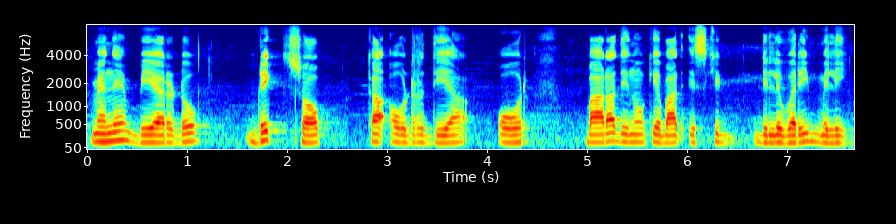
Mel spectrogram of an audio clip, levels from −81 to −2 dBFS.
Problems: constant background noise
